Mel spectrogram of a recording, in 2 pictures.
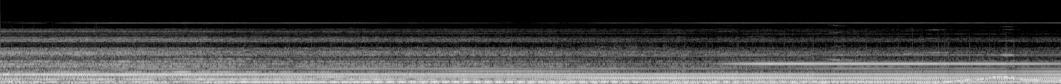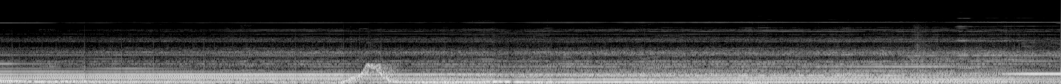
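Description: Electroacoustic drone music made with the UPIC system and analog synthesizers: many steady electronic tones layered at once. About ten seconds in, a tone glides up and slides back down. Near fourteen seconds, a quicker, higher swoop rises and falls.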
